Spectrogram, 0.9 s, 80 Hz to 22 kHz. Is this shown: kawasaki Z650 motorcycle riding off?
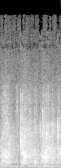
no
